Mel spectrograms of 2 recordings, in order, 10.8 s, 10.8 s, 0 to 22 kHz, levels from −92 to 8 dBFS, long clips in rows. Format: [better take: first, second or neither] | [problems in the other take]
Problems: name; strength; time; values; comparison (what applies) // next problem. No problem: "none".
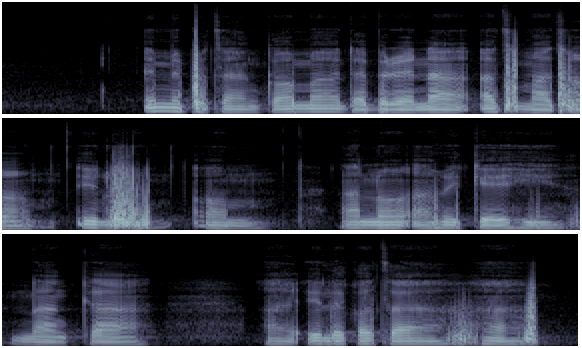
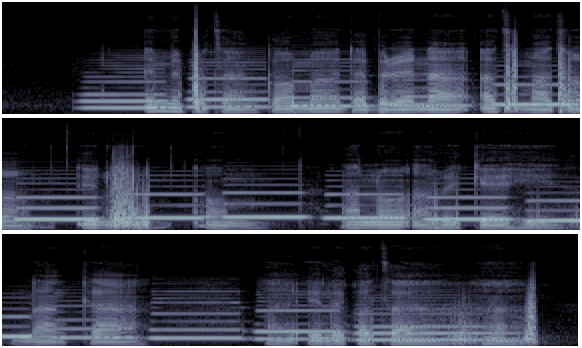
first | background sound (Wind instrument, woodwind instrument); as loud as the speech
